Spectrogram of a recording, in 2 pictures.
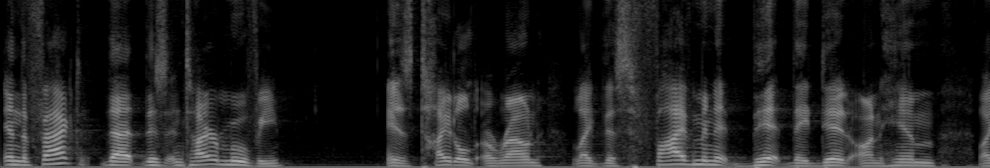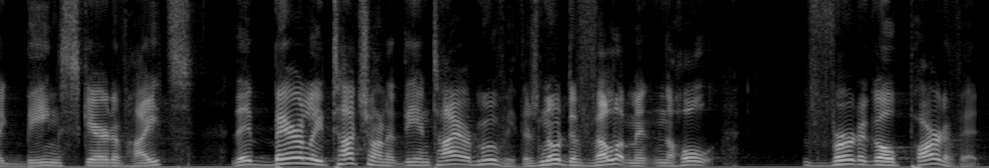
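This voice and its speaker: A man's voice: fairly high pitch, expressive, normal speed, a bit bright. A young man hosting a podcast, ranting in a casual, sarcastic, rambling way. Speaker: podcast host. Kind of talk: casual comedic rant.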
